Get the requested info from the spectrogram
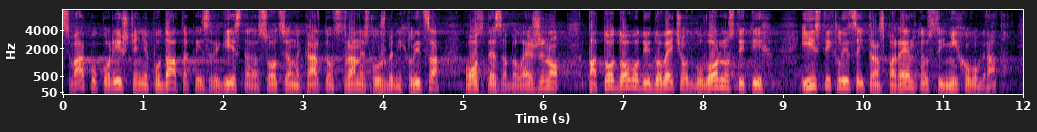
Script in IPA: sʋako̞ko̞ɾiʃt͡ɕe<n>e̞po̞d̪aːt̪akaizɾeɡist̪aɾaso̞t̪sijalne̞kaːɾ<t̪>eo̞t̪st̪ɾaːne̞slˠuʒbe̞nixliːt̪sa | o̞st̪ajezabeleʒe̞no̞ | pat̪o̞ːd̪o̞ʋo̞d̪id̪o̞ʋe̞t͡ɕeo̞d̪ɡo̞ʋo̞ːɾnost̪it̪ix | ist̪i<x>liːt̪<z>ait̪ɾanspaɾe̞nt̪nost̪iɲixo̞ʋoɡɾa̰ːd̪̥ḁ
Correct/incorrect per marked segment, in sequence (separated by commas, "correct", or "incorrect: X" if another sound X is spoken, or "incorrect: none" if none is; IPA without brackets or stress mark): incorrect: ɲ, correct, correct, incorrect: s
